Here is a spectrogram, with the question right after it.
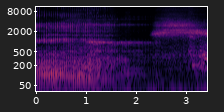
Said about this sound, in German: Ruhe? Habt ihr schon mal zwei Elefanten schnarchen hören?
